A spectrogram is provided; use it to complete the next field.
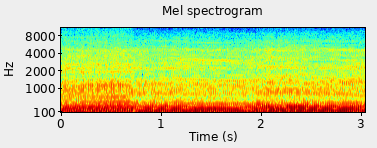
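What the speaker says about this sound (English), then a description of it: "Absolutely rampant." A 2023 Ducati Streetfighter V4S with a counter-rotating crank revs hard, its close, loud engine note holding a steady drone, dipping at about 0.7 s and climbing again near 2 s, with no voices.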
